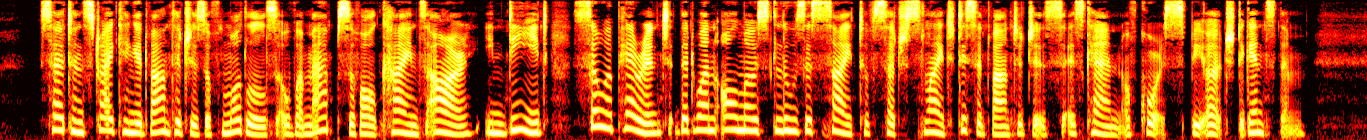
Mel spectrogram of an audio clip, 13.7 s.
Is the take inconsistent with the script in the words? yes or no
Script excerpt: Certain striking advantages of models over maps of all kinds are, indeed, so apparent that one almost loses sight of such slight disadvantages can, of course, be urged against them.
yes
